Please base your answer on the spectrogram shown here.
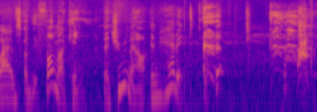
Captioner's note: Sebastian coughs; Sebastian laughing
